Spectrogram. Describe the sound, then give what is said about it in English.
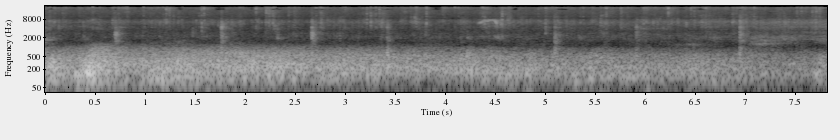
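A thunderstorm with a deep, steady roll of thunder rumbling throughout, mixed with the hiss of falling rain and scattered drips. Loud and continuous, with no voices. “A little bit of lightning, a little bit of thunder.”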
